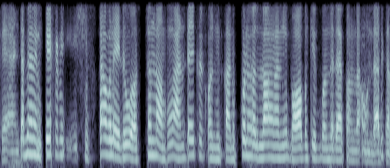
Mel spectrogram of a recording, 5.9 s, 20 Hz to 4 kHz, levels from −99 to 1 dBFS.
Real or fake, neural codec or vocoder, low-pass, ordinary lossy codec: fake; codec, 16 kHz in and 24 kHz out, 0.6 kbps, FireRedTTS-2 codec; 3.6 kHz; none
